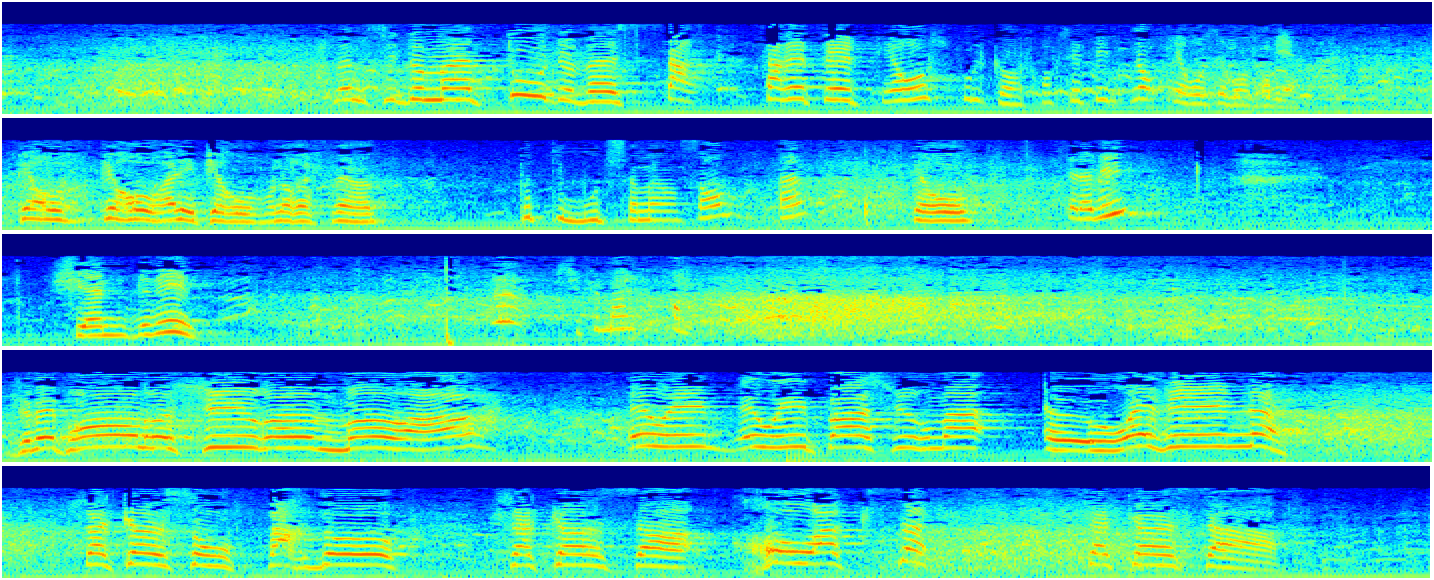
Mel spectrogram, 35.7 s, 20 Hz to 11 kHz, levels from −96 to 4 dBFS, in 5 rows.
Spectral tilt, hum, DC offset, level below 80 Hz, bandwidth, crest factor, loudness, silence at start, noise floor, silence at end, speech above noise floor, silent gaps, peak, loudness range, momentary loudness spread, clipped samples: -5 dB/octave; 50 Hz at -50 dBFS; under 0.1%; -48 dBFS; 6.4 kHz; 16 dB; -23 LUFS; 0 s; -46 dBFS; 0 s; 25 dB; none; -6 dBFS; 8 LU; 17 LU; under 0.1%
